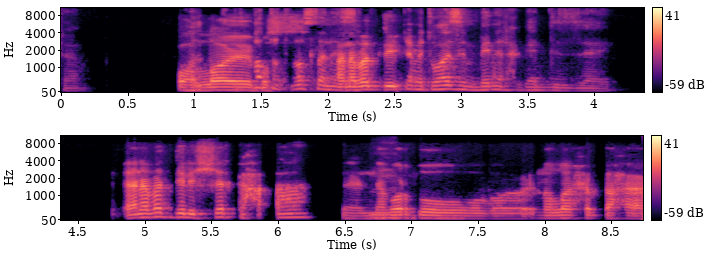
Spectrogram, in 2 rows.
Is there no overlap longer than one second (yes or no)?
no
